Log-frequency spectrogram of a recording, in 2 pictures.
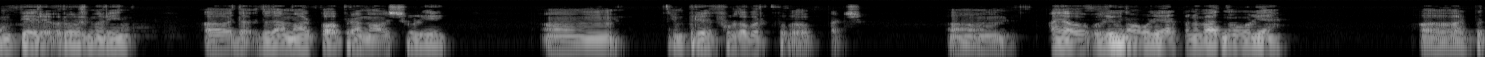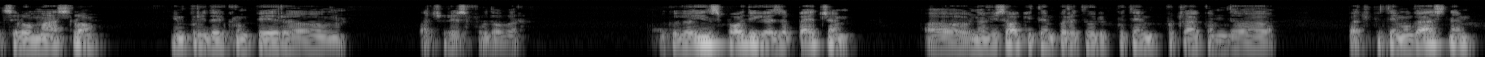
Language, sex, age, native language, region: Slovenian, male, 18-29, Slovenian, Central Slovenia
